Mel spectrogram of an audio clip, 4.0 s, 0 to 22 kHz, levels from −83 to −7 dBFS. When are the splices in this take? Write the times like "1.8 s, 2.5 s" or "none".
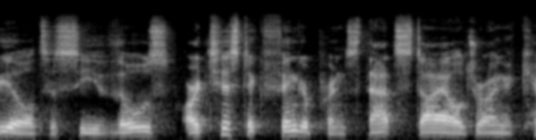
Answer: none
